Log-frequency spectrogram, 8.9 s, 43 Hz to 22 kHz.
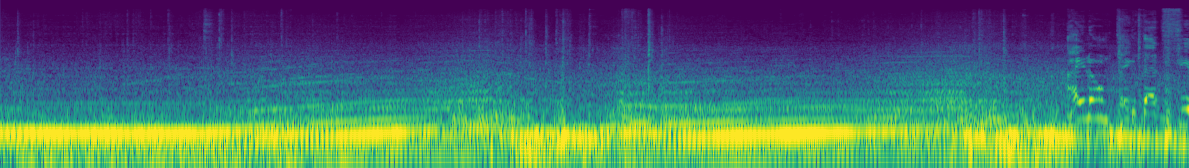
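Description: A 1986 Corvette C4 with Tuned Port Injection and a 4+3 manual gearbox drives through morning traffic, its engine droning steadily and rising and falling in revs through shifts, loud and close from inside the cabin.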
